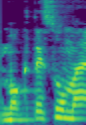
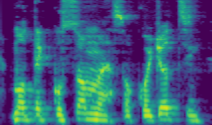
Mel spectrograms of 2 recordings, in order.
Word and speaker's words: Motecuhzoma Xocoyotzin: historiadores anotan que el nombre de moctezuma era en realidad o se pronuncia en realidad motecuhzoma xocoyotzin nada más que los españoles y no lo podían pronunciar al estado trabajo de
